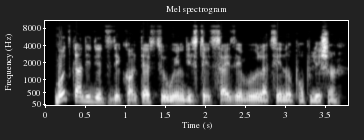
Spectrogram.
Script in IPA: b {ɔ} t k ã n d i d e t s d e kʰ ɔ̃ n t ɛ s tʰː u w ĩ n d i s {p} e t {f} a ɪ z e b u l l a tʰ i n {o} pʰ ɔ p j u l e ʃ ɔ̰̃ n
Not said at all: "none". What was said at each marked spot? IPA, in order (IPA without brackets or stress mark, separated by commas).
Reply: o, t, s, o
